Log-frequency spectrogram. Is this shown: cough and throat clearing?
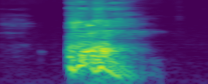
yes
